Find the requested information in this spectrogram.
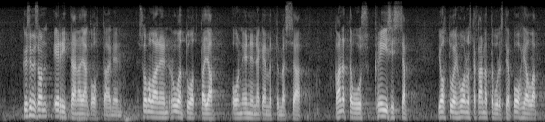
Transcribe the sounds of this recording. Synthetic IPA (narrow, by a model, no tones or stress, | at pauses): kysymysonerit̪ːæˑinɑjɑŋkoht̪ɑˑinensuomɑlɑˑinenruːwˑent̪uot̪ːɑjɑonenːenːækømæt̪ːømæsːæ̰ | kɑnːɑt̪ːɑʋuːskriːsisːæ | joht̪uenhuonost̪ɑkɑnːɑt̪ːɑʋuːdest̪ɑjɑpohjɑlːɑ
